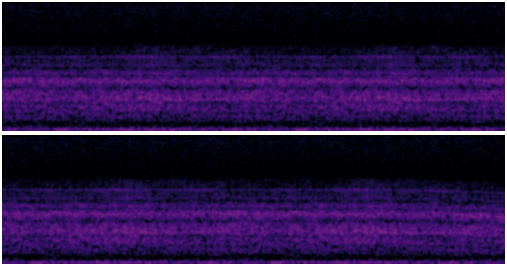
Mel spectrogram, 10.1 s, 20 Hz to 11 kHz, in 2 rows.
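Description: Steady low engine rumble of a Boeing 737-800 applying light thrust to begin taxiing in a flight simulator game, a constant faint drone with no voices.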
